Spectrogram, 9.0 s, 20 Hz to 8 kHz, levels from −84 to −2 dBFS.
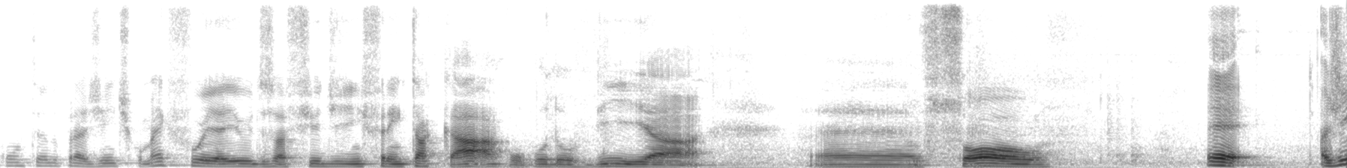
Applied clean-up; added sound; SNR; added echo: none; none; none; none.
